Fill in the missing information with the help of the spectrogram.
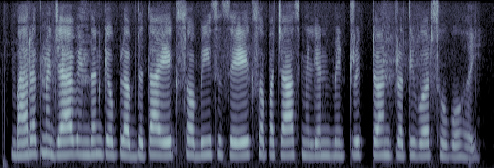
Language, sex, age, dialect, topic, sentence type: Magahi, female, 18-24, Southern, agriculture, statement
